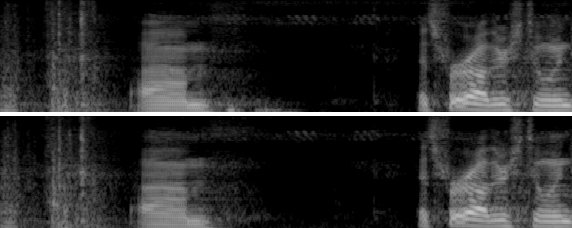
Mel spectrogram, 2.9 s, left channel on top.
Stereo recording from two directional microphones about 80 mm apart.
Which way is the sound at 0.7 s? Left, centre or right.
Left.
